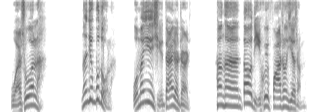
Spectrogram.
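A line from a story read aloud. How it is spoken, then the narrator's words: Cold tone. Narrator (Chinese): 貔貅冷冷的道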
